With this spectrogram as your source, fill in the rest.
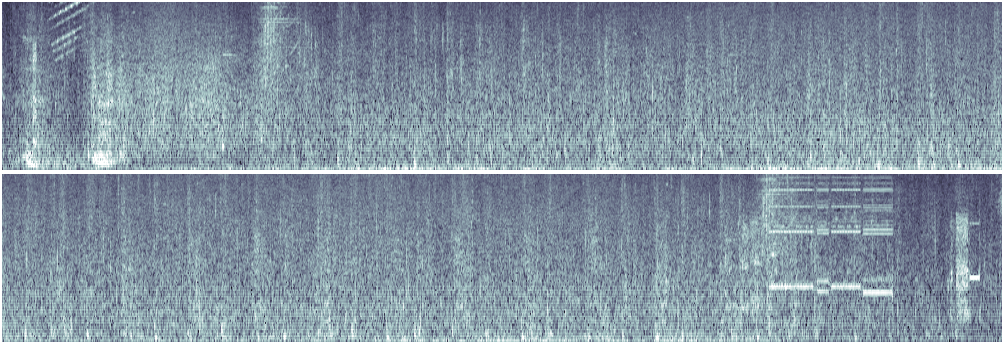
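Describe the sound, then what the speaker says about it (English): Steady rainfall in the video game Death Stranding, a continuous dense hiss of falling rain for twenty seconds, with a short electronic beeping near the end. "Don't stay out in the rain any longer than you have"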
